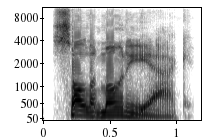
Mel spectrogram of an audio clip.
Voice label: "sal ammoniac", American

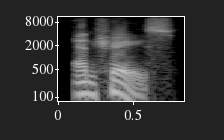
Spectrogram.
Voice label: "enchase", American

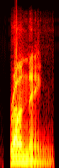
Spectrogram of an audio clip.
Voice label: "running", American

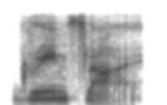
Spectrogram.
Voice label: "greenfly", Indian

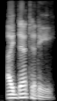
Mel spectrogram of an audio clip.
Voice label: "identity", American

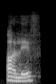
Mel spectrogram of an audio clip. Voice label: "olive", Indian

